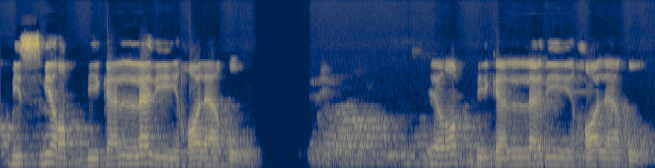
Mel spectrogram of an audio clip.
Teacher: Jadi huruf q ini qalqalahnya ditebalkan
